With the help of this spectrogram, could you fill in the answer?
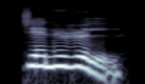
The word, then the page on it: जेनरल: Hindi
